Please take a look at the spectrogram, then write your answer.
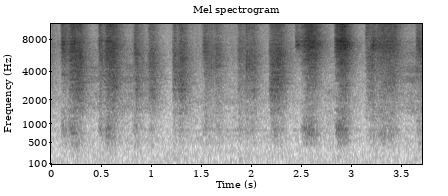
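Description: Hands working dry bacon cure and molasses together, a steady run of gritty rubbing and scraping strokes, close and fairly quiet, with no talking.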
